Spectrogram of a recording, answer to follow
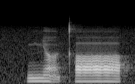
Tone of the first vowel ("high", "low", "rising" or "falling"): falling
